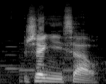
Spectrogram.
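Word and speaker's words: 鄭一嫂: Zheng Yi Sao. Yeah, it's pronounced like a soft like a soft, long J, is my understanding.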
